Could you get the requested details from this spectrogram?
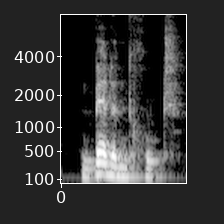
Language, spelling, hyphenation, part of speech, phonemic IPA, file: Dutch, beddengoed, bed‧den‧goed, noun, /ˈbɛ.də(n)ˌɣut/, Nl-beddengoed.ogg
- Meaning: bedding (sheets, blankets etc.)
